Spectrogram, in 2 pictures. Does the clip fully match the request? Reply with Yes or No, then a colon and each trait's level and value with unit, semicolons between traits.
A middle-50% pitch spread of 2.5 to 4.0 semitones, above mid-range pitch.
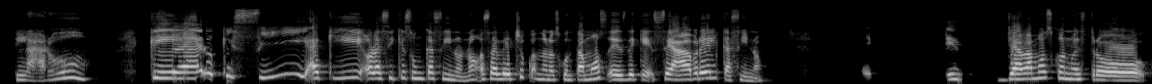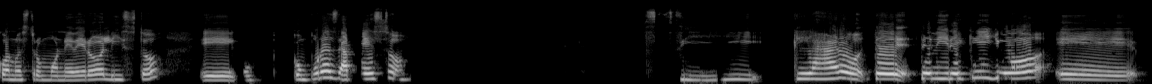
No: average, 4.6 semitones; high, 245 Hz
